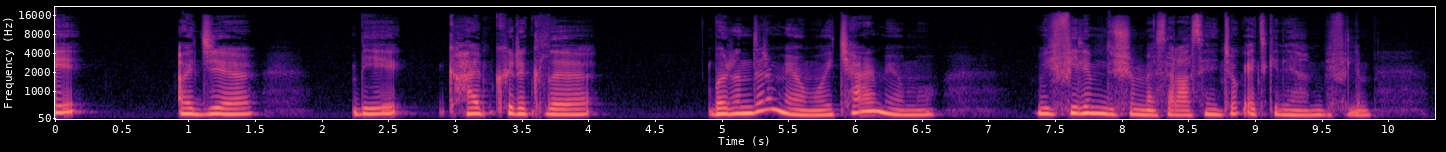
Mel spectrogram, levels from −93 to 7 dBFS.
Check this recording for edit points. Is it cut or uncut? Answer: uncut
